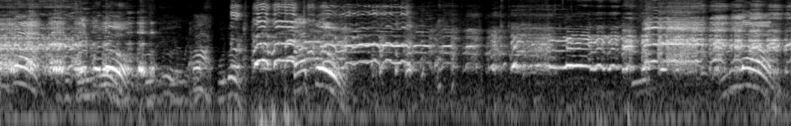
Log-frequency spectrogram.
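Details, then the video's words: Kokok Balenggek cocks crowing during practice in Ampang Kualo, Kota Solok: repeated runs of clipped, arching syllables, sometimes stepping downward, many roosters calling at once with short silences between runs. "ayam kukuak balenggek"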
